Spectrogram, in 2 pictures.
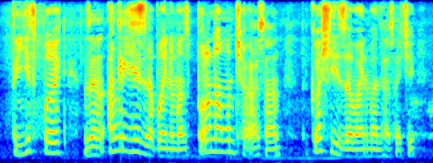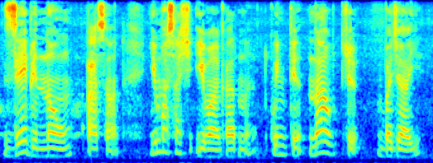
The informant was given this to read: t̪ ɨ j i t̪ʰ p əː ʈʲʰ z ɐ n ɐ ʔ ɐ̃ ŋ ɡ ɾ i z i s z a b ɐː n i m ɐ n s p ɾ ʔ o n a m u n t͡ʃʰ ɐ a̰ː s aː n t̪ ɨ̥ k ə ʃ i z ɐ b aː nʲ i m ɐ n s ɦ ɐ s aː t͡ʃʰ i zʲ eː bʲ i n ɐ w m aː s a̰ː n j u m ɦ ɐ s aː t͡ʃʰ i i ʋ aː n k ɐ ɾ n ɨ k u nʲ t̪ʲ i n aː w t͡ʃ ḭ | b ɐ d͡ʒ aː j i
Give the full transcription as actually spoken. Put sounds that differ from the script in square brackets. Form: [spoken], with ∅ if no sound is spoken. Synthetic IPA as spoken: t̪ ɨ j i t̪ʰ p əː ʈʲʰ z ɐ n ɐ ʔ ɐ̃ ŋ ɡ ɾ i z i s z [ɐ] b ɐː n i m ɐ n [z] p ɾ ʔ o n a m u n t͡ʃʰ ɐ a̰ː s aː n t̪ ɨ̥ k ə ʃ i z ɐ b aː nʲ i m ɐ n [z] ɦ ɐ s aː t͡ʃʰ i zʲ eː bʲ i n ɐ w m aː s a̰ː n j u m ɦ ɐ s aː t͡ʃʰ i i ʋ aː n k ɐ ɾ n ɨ k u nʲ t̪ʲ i n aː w t͡ʃ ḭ | b ɐ d͡ʒ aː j i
